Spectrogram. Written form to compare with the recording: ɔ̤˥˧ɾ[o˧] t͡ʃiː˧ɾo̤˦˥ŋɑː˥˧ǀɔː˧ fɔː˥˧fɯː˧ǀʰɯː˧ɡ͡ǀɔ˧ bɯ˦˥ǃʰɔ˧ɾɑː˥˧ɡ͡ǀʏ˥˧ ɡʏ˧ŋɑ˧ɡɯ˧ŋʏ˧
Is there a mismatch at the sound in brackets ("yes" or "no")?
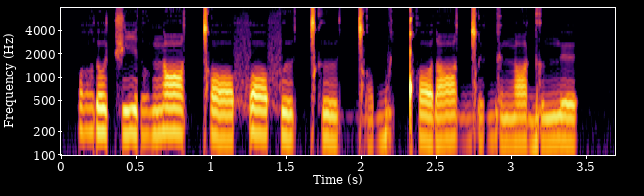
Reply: no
